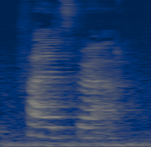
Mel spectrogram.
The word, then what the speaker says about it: Pfalzgraf: Pfalzgraf.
